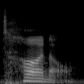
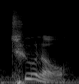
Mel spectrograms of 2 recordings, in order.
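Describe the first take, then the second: First: The first vowel is a short uh sound. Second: The first vowel is a long oo sound. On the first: The speaker calls it right. "It has an uh sound, which we usually call a schwa" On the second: The speaker calls it wrong. "it's not like tunnel, tunnel. That's not how we usually say that"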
